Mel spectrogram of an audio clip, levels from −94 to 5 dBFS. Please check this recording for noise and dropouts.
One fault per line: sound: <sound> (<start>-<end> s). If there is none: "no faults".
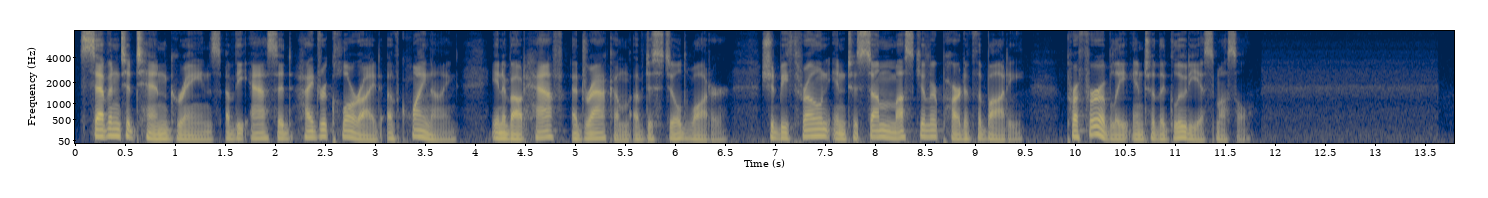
no faults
